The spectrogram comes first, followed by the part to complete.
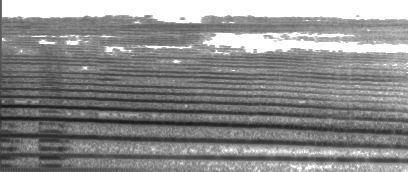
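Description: A girl's long, unbroken scream that slowly falls in pitch and fades away as she drops down a chute.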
